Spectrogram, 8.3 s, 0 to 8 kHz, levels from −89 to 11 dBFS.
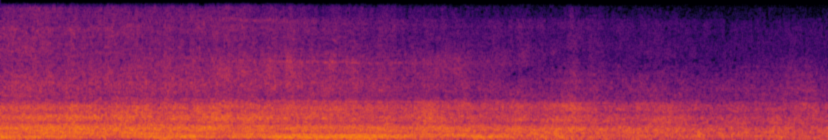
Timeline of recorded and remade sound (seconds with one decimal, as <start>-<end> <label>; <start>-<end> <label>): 0.0-0.5 recorded; 0.5-2.3 remade; 2.3-8.3 recorded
